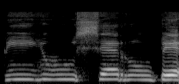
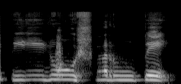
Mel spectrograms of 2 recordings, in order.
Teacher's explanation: ఇప్పుడు మనం పీయూష అంటున్నప్పుడు మూర్ధన్య షకారంతో మనం ఉచ్చారణ ప్రయత్నం చేస్తున్నాం. తాళవ్య షకారానికి ఇప్పుడు ఒకవేళ అక్కడ తాళవ్య షకారాన్ని ఉంటే గనక నేను పీయూష రూపే అని ఉండేవాడిని.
